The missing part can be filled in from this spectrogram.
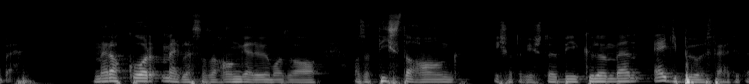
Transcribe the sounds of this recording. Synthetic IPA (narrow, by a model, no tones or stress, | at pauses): bɛ | mɛɾɒkːo̞rmɛɡlɛsːɒzɒɦɒŋɡɛɾøːmɒzɒː | zɒt̪ist̪ɒɦɒŋɡ | eːʃɒt̪øbːieʃɒ̥t̪øbːikylø̞mbɛnɛɟbøːlfɛ̰lt̪eːt̪ɛ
